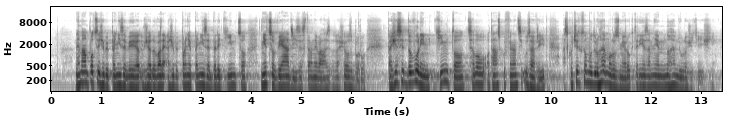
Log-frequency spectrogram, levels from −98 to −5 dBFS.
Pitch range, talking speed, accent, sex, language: 125-155 Hz, 185 wpm, native, male, Czech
